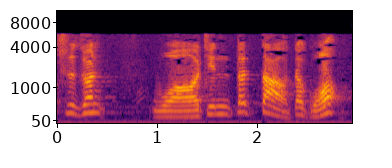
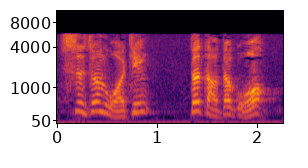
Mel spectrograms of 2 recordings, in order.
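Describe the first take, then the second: First: The main pause comes right after 世尊. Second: It splits into two four-character groups. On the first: 世尊 stands alone as a heartfelt address. The speaker calls it right. "这里应当是把它念作世尊我今得到的果啊" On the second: The meaning does not come across. The speaker calls it wrong. "不要念作世尊我今得到的果啊，这样子意思表达不出来"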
